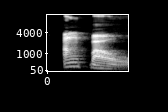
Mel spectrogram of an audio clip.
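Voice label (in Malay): "angpau", Malay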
